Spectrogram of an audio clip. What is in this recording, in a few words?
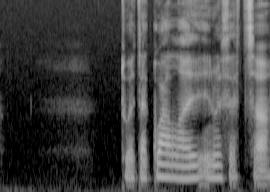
"gwaalau", Welsh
